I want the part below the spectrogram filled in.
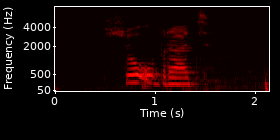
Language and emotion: Russian, neutral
